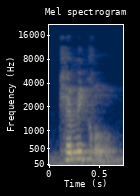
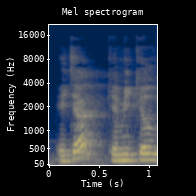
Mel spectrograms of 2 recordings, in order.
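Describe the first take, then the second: First: The final syllable sounds like 'ol'. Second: The final syllable does not sound like 'ol'. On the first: The speaker calls it right. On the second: The speaker calls it wrong.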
